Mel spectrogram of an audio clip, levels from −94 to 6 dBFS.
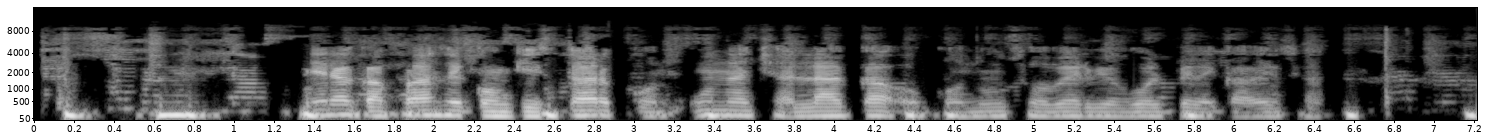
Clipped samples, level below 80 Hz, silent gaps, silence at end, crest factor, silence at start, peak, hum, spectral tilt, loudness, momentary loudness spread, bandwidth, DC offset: under 0.1%; -44 dBFS; none; 0 s; 16 dB; 0.05 s; 0 dBFS; none; -7 dB/octave; -17 LUFS; 14 LU; 8.8 kHz; under 0.1%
